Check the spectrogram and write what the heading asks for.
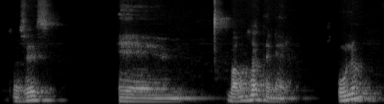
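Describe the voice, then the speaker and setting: Casting: man, lecturer, very dark and mellow tone, lowish pitch, patient explaining style. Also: takes it slowly, low-quality recording. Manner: explanatory, checks understanding with frequent tag questions. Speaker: psychology lecturer. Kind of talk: recorded class lecture.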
